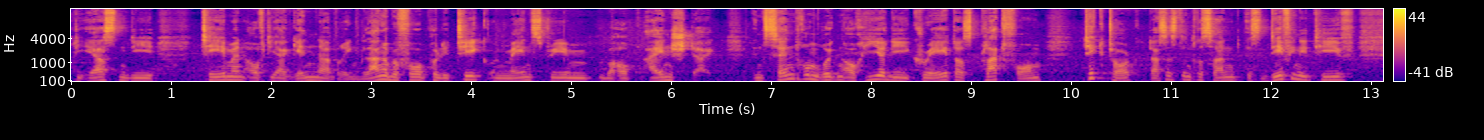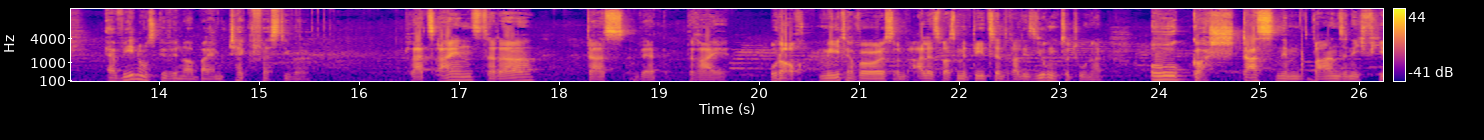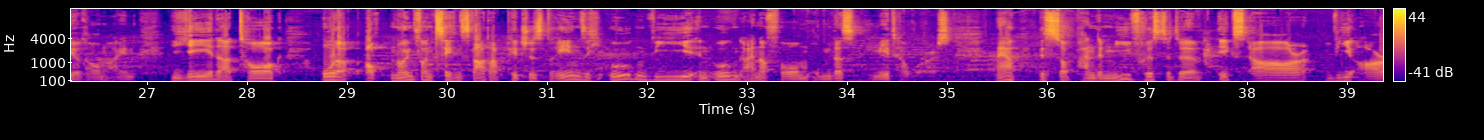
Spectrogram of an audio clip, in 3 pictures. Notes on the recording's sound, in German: Starten zwischen zwei Cappuccini auf dem Flughafen in Houston.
